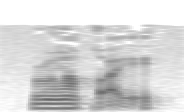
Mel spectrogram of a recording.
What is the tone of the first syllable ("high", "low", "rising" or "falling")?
high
